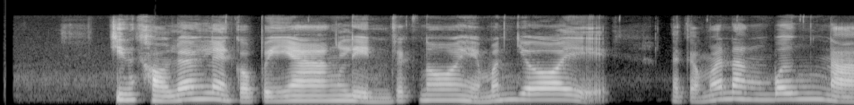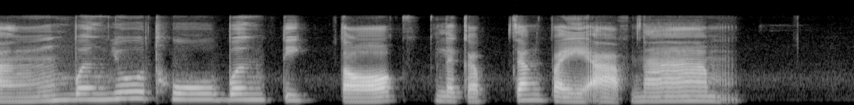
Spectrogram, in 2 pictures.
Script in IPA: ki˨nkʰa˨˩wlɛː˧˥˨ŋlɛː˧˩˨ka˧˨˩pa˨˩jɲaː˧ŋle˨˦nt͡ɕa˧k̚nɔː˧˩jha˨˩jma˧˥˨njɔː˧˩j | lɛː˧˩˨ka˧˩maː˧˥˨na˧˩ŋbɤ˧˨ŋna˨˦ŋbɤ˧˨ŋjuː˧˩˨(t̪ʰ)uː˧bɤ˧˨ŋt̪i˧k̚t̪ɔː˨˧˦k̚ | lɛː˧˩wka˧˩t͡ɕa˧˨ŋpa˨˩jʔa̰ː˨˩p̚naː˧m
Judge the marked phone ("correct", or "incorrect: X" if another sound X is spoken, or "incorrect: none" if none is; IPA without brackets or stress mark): correct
